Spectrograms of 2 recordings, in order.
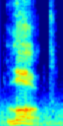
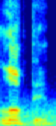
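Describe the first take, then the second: First: "Looked" in one firm, louder beat; one-syllable looked. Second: "looked it" split into two syllables; "looked it" with an extra vowel on the end; mispronounced looked. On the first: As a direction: land "Looked" as a single syllable. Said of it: "Looked is one syllable". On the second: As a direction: show the error, look-tid, in "looked it". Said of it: "He also says". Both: Shown as a demonstration.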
